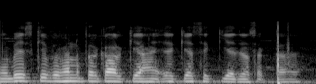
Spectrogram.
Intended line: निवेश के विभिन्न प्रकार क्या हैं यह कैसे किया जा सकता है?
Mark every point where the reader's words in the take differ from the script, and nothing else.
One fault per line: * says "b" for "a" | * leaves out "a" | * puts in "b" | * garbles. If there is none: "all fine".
all fine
